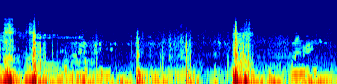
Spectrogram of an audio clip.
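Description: Wind buffeting the camera's microphone in flight, a steady low rumble broken by several sharp loud gusts, the loudest about three seconds in.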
